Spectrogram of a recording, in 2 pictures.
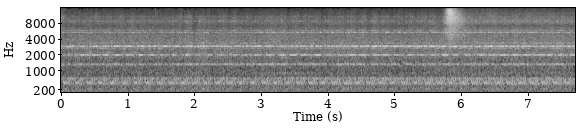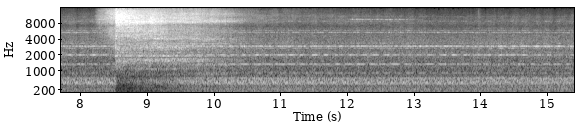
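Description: Train at the station: a steady rumble under a whine of several held tones. A sudden hiss about eight and a half seconds in fades over a couple of seconds.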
